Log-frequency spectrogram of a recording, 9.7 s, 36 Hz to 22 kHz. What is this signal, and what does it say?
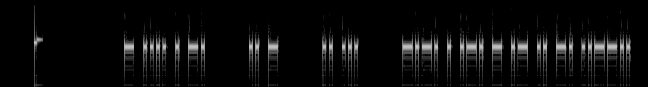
Morse code, heard as a keyed tone, about 25 wpm, 700 Hz. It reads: THEN IT IS CERTAIN?
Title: 2x Word-Spacing - Sentences from Top 500 Words - 25wpm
